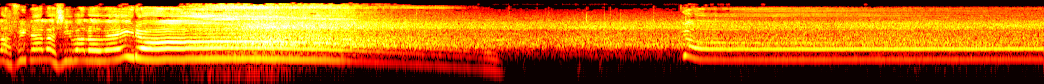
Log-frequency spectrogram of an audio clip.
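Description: A large crowd cheers and roars in a stadium.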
